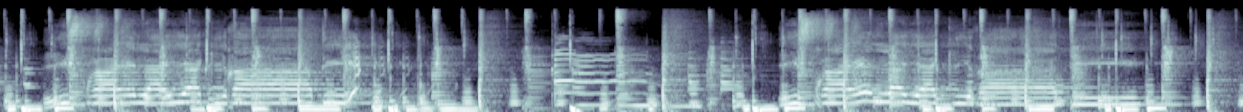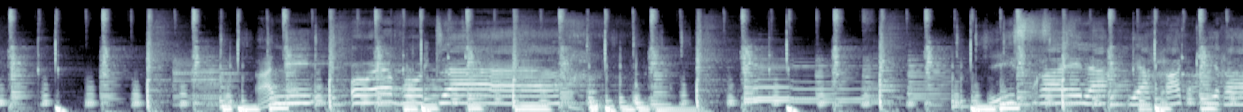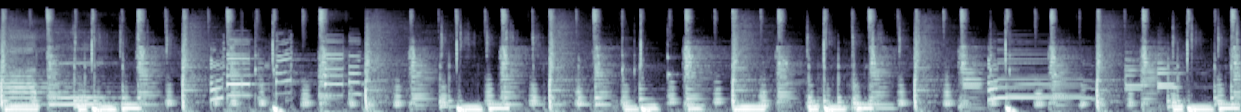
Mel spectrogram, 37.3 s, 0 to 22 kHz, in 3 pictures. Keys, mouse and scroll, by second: 3.1 shift+click, 6.8 shift+click, 8.3 shift+click, 13.1 ctrl+click, 15.6 ctrl+click, 17.8 shift+click, 19.3 click, 21.0 ctrl+click, 24.6 ctrl+click, 26.3 shift+click, 29.5 shift+click, 37.0 shift+click.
